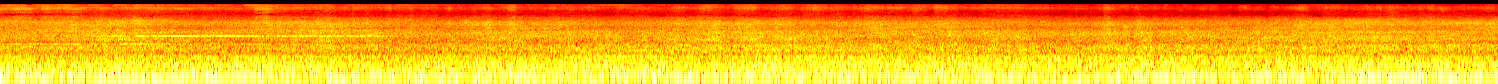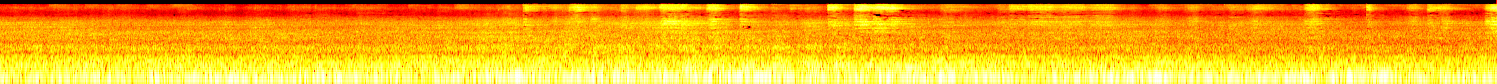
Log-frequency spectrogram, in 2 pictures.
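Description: Double-stack intermodal freight train rolling past: a steady low rumble of loaded container cars and steel wheels on the rail. From about two-thirds of the way through, high-pitched wheel squeal flickers in over it, the flanges grinding through the curve.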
